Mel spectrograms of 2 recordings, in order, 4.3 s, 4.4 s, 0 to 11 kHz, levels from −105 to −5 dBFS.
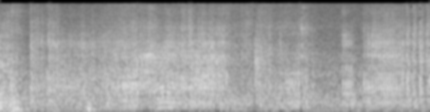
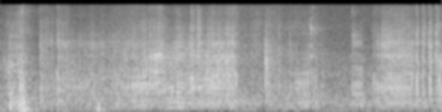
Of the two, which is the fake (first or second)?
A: first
